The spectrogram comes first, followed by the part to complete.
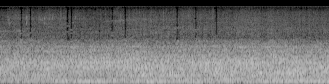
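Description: Audience murmuring: a steady blur of many voices talking at once, with no single speaker standing out.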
